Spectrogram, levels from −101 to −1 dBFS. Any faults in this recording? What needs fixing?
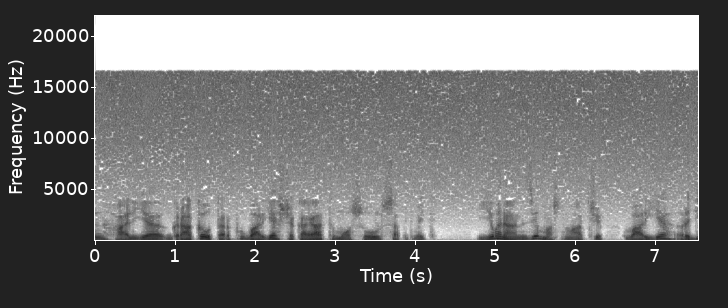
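Low bit depth with noise shaping runs through the whole speech clip. The samples carry only 5 bits, and the rounding error is fed back so it is pushed toward the top of the band. The result is a steady, thin hiss that climbs sharply in the highs and sits at roughly the level of the speech itself. Plain truncation without shaping would instead give a gritty, flatter distortion that follows the voice. Here the hiss persists evenly through pauses and is tilted upward. To prevent it, keep the signal at 16 bits or more through every stage and dither only once, at the final export.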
